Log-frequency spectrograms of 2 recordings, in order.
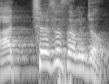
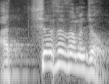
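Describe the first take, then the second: The two takes are said the same way.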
